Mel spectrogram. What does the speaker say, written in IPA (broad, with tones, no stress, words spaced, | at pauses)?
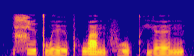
ɕi˥t̪wḛ˨˩ɪ̯pʰwa˥˩n fṵ˨˩ pʰjɛ˧˥n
